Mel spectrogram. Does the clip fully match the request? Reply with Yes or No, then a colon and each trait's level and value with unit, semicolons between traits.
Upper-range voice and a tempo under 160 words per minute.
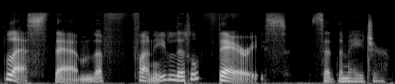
No: medium, 170 Hz; slow, 135 wpm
